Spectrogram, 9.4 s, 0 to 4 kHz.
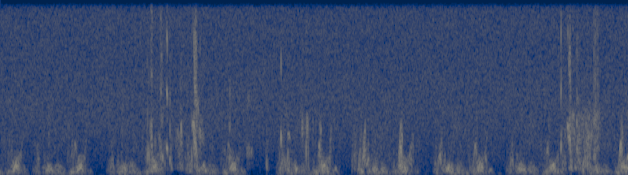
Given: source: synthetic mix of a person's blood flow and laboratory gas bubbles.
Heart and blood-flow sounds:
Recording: Doppler ultrasound of blood flow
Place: precordium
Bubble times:
2.18-3.07 s: bubbles
3.42-3.49 s: bubbles
3.52-3.82 s: bubbles
3.97-4.05 s: bubbles
4.17-4.41 s: bubbles
4.50-4.66 s: bubbles
8.38-9.02 s: bubbles
9.28-9.44 s: bubbles
From the record:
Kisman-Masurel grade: 332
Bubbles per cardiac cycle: rolling drumbeat, 9 or more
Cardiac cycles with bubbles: 50 to 99%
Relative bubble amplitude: moderate (0.250 to 0.450)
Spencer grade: 3 (all of the cardiac periods contain showers or single bubble signals, but not dominating or overriding the cardiac motion signals)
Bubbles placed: anywhere in the cardiac cycle

